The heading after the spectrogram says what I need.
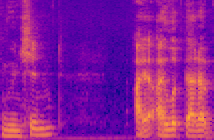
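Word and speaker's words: München: are originated from munich or in german it's pronounced moonshin i i looked that up because you can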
